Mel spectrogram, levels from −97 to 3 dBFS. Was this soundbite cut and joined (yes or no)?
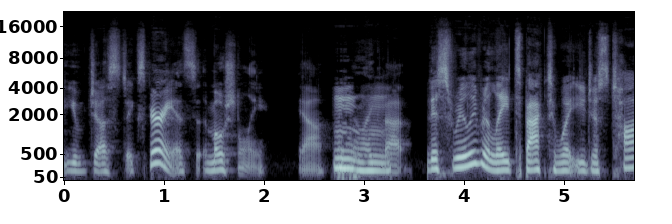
yes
